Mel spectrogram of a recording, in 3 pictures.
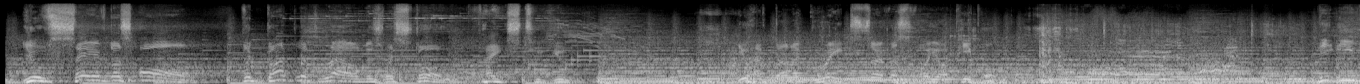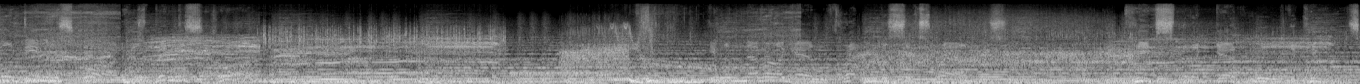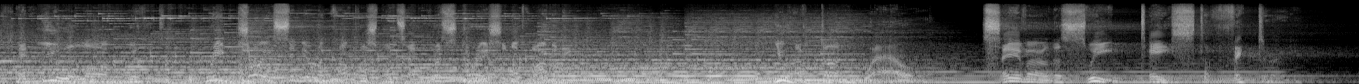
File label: Ending; Gauntlet Legends; PSX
